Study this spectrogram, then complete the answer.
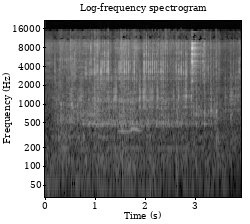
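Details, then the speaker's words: Motorcycle chain after cover refitted, not yet lubricated, wheel turned backwards by hand; light even ratcheting tick, no grinding or heavy clunk, runs free. Normal chain drive, unlubricated. "Okey, ni belum tak minyak guys ni kalau letak gantai kan, bunyi dia lagi smooth lah."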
